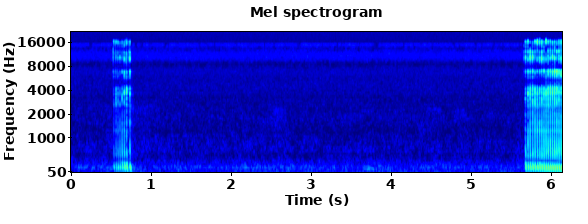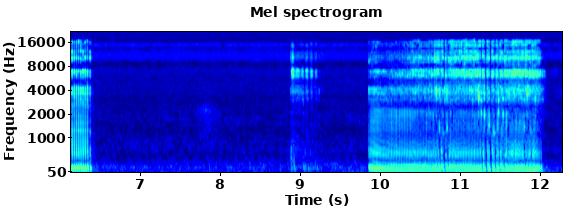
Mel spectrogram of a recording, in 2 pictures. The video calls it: English bulldog snoring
